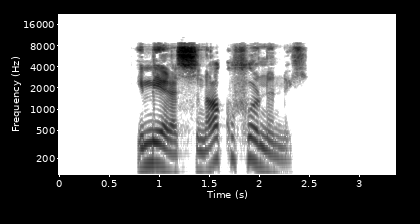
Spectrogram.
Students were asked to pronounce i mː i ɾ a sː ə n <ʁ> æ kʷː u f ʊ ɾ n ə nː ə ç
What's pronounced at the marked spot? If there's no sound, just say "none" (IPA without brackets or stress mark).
ʁ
